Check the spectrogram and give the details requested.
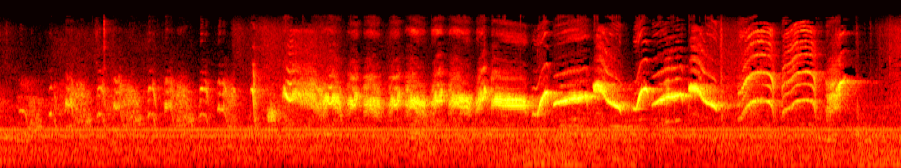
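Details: Lively caged Chinese hwamei gives a brief quiet lead-in, then bursts into loud, rich rolling whistles, ending with a run of sharp arching notes repeated in quick succession.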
